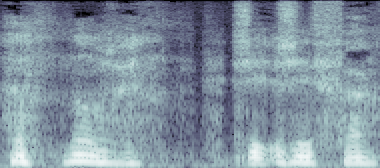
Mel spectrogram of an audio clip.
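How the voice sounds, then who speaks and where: An actor playing an exhausted, erratic and obsessive married man in a French radio drama, speaking in halting, repetitive phrases. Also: lowish voice, fairly even intonation, a little mellow, breathy edge, heavily acted. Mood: halting, drained.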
